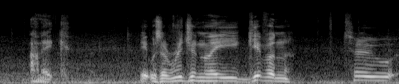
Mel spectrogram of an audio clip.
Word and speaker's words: Alnwick: It's obviously pronounced Alnwick.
